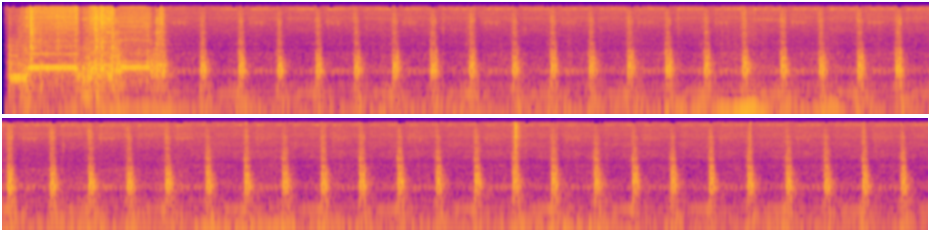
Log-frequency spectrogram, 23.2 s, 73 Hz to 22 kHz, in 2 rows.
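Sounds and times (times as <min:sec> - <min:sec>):
printer printing: 0:00.0 - 0:23.1.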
